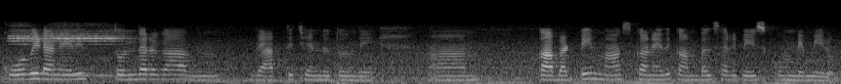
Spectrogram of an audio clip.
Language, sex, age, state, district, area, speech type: Telugu, female, 18-30, Andhra Pradesh, Srikakulam, urban, spontaneous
